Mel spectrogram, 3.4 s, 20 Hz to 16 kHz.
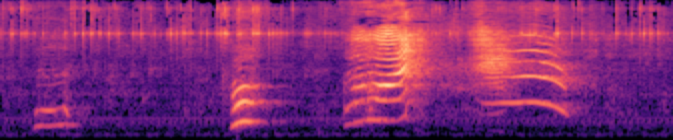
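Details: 4-month-old baby laughing with hiccups: short, abrupt high-pitched vocal catches in laughing babble.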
